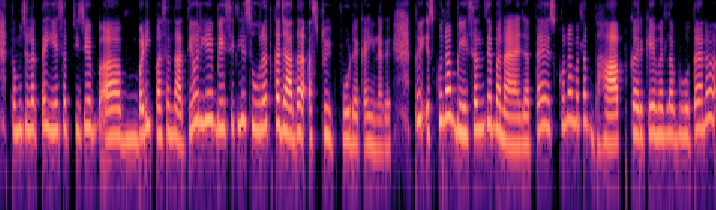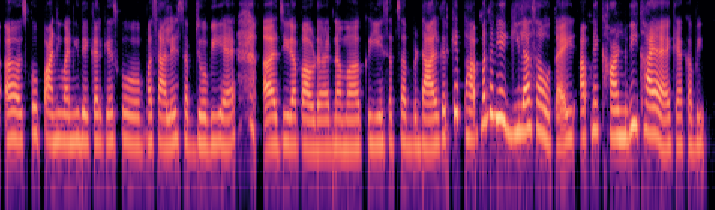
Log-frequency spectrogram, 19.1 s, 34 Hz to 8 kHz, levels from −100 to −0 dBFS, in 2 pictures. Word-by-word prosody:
तो 265 - -3
मुझे 275 +1 -2
लगता 280 +1 -2
है 295 - -1
ये 270 0 -1
सब 280 0 -4
चीज़ें 280 +2 -3
ब 300 - -19
अ, 235 +1 +3
बड़ी 220 +6 -1
पसंद 245 0 -2
आती 210 +4 -2
हैं 320 - 0
और 345 - +1
ये 355 +2 +3
बेसिकली 300 +3 -2
सूरत 295 -1 -1
का 320 - +4
ज़्यादा 260 -2 +4
अ, - - -2
स्ट्रीट 235 -2 -6
फूड 215 -1 -3
है 195 - -5
कहीं 190 0 -7
न 175 - -10
कहीं, 180 0 -10 0.3
तो 340 - -2
इसको 305 -1 -2
न 390 - +8
बेसन 270 +2 +1
से 320 +2 0
बनाया 205 -10 +1
जाता 195 +7 -4
है। 305 +1 -1
इसको 295 +2 -8
ना 360 +3 -1
मतलब 330 -5 -5
भाप 200 +1 +4
करके 250 0 0
मतलब 240 -1 -3
होता 235 +3 -3
है 285 - 0
ना 370 +5 -3
अ, - - +3
उसको 215 +4 -3
पानी-वानी 210 -1 -1
दे 210 -1 0
कर 205 +1 -3
के 205 +1 -5
इसको 210 0 -6 0.3
मसाले 195 0 0
सब 205 -2 -6
जो 195 -1 0
भी 195 +2 -4
है, 190 0 -1 0.4
अ, 190 +1 +5
जीरा 190 0 -2
पाउडर, 180 -1 +1
नमक 180 0 -2
ये 195 0 -2
सब 195 0 -9
सब 190 -2 -4
डाल 185 +1 +4
करके 230 - +1
भाप, 230 +1 +1
मतलब 385 +4 +4
ये 380 -2 +9
गीला-सा 270 +2 +3
होता 220 -6 0
है - - +2
ये। 225 - -5
आपने 240 +5 +1
खाँडवी 230 +6 +3
खाया 250 -3 +6
है 180 0 0
क्या 190 +1 -5
कभी? 190 0 -6
230 Hz, 240 wpm, -23 LUFS, 195-275 Hz, 0.4 s, ये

